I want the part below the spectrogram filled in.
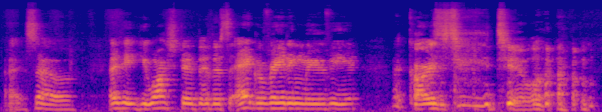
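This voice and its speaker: A woman co-hosting a casual storytelling game, hesitant and halting, with many uhs and restarts. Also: fairly low pitch, vocal fry, roomy sound, recorded from a distance. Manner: hesitant, full of uhs and restarts, laughs easily. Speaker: co-host.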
